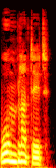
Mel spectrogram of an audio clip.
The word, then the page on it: warm-blooded: British English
